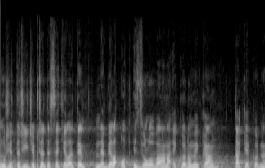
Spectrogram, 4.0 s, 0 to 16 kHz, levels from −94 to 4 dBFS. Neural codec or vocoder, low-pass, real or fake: vocoder, 44.1 kHz, 128 mel bands every 256 samples, BigVGAN v2; 14.4 kHz; fake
